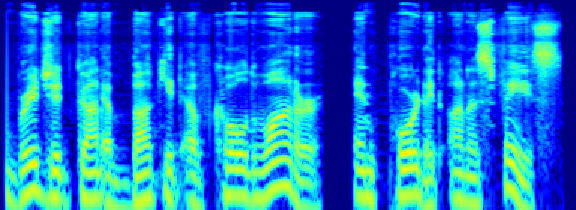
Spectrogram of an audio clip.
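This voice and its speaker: Male narrator, mid-pitched, deadpan reading, dry close recording. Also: moderate pace, no echo. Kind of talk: reading a comic horror story aloud.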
